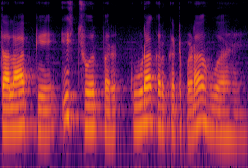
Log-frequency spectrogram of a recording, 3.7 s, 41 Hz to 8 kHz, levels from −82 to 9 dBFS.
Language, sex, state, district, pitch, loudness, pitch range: Hindi, male, Uttar Pradesh, Lucknow, 140 Hz, -19 LUFS, 125-150 Hz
